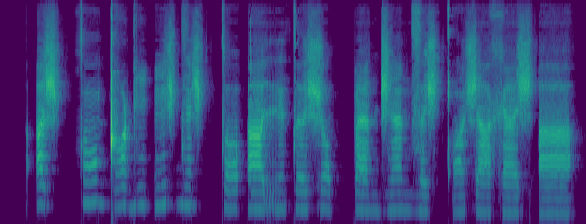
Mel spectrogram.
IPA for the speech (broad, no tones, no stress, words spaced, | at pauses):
ʔaʃtːɔ̃ ɡ͡ǃɑɡiʔĩʃ dʲãʃtːɔ ʔa rʲə̃tə ʃɔpːænd͡ʒæ̃nzəʃ qʼɔ̃ʃ axæʃ ʔa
